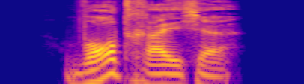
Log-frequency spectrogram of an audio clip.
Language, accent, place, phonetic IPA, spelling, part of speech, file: German, Germany, Berlin, [ˈvɔʁtˌʁaɪ̯çə], wortreiche, adjective, De-wortreiche.ogg
- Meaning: inflection of wortreich: 1. strong/mixed nominative/accusative feminine singular 2. strong nominative/accusative plural 3. weak nominative all-gender singular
